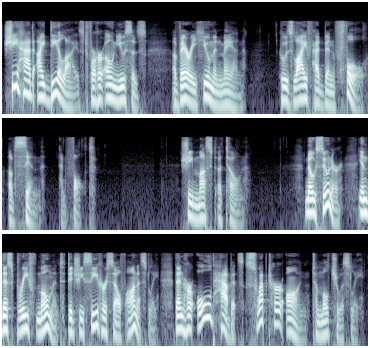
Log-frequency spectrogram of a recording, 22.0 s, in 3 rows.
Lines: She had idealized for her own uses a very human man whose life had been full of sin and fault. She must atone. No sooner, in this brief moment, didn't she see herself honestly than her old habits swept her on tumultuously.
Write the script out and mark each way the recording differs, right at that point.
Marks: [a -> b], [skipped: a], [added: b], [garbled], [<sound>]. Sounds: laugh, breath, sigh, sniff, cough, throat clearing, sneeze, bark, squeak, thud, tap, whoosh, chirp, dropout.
She had idealized for her own uses a very human man whose life had been full of sin and fault. She must atone. No sooner, in this brief moment, [didn't -> did] she see herself honestly than her old habits swept her on tumultuously.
